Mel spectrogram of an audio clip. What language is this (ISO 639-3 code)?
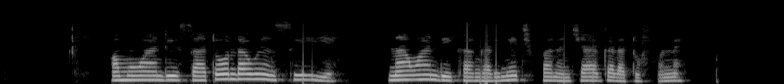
lug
